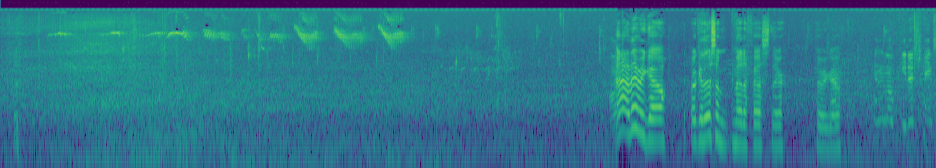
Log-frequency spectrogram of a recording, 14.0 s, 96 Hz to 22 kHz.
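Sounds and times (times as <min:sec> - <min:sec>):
bird chirping: 0:00.6 - 0:09.2.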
